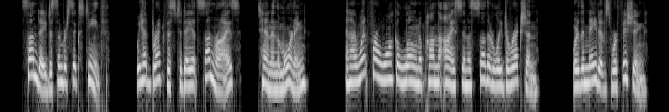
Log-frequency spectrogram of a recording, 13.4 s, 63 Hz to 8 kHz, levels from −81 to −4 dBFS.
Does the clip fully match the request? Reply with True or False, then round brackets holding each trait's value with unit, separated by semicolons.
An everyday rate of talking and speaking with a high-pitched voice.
True (145 wpm; 220 Hz)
